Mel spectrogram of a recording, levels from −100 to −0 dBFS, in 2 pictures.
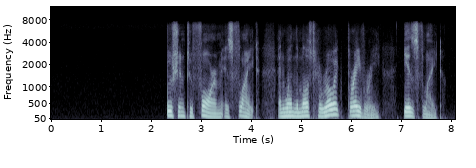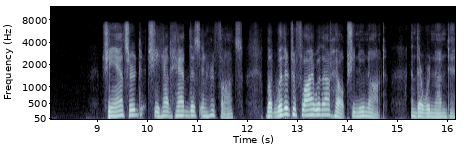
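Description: From the very start of the clip until 2.34 s there is an audio dropout to silence. The input signal was likely lost, through a dropped connection or a mute, while recording carried on writing silence. The result is total silence with no room tone or background hiss underneath. Whatever was happening during that span is absent, and the speech comes in abruptly at 2.34 s.

Two AMR rate drops follow, at 3.71 to 6.92 s and again at 9.80 to 13.68 s. Both point to a weakening radio link, where the network pushed the AMR-WB codec down to a much lower bitrate so it could spend more capacity on error protection. Outside these stretches the wideband voice sounds clean, and the sound fits 23.85 kbit/s. Inside them the bandwidth stays the same and nothing cuts out, but the voice turns rough, raspy and synthetic, consistent with 6.6 kbit/s. It snaps back to clear speech when the rate recovers.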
